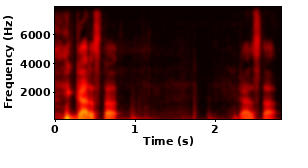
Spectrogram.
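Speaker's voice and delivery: normal talking voice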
